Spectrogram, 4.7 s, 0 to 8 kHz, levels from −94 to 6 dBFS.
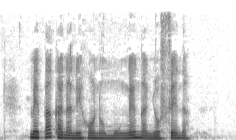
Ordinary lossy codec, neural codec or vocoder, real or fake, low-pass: MP3, 48 kbps; none; real; 7.2 kHz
